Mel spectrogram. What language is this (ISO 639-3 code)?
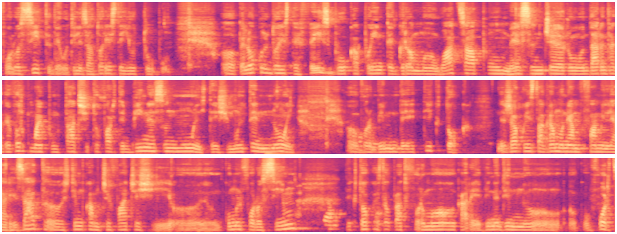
ron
